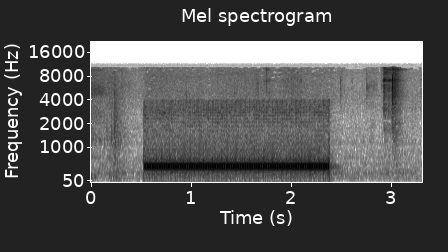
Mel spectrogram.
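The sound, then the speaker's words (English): A loud, steady telephone dial tone hums for about two seconds and cuts off abruptly, followed by a single faint, brief beep like one key being pressed, as a radio show calls its second prize winner. “Who are you calling now? This is our second winner.”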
